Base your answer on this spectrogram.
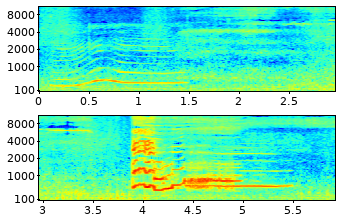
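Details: Chihuahua basenji mix dog crying: a tonal whine rising and falling over about a second and a half, then after a quiet gap a louder, harmonically rich, wavering whine that holds steady before fading.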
